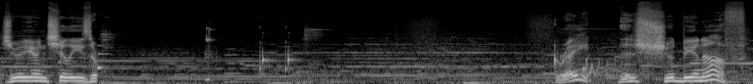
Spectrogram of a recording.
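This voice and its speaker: An actor playing a helpful young cook and loyal friend in a video game, plain-spoken and friendly. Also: male voice, a little high, animated, a little slow. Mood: upbeat, helpful. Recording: music playing behind.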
